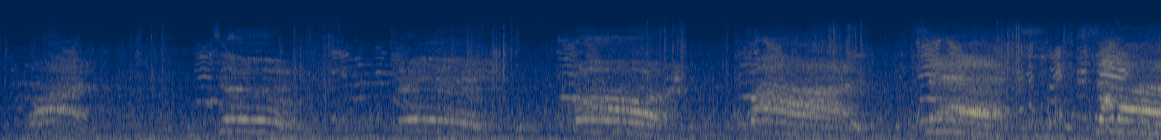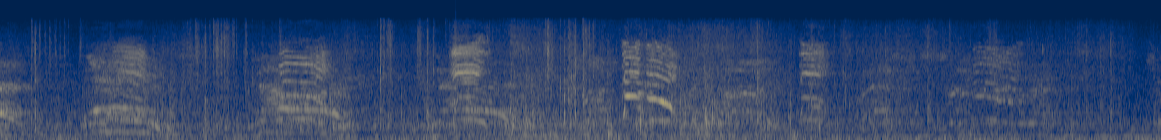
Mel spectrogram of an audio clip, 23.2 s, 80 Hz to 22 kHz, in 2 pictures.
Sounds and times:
Rowboat, canoe, kayak: 0.0s - 23.2s.

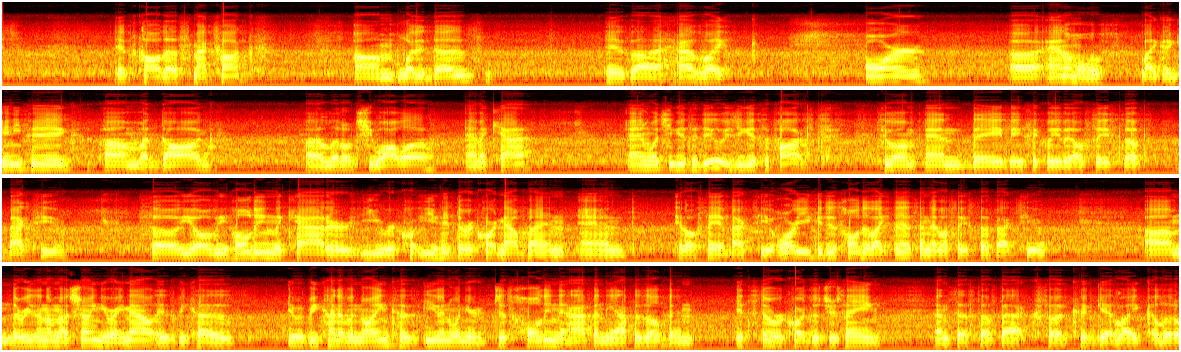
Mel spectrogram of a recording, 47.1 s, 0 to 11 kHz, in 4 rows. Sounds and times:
Speech: 0.0s - 0.3s, 1.1s - 2.8s, 3.4s - 5.0s, 6.0s - 9.3s, 10.0s - 14.0s, 14.8s - 17.2s, 18.0s - 24.3s, 24.9s - 34.1s, 34.9s - 47.0s.

